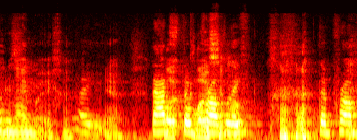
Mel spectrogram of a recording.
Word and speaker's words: Nijmegen: How do you say- Nijmegen.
